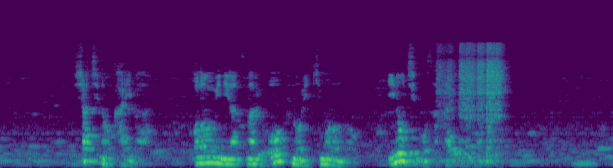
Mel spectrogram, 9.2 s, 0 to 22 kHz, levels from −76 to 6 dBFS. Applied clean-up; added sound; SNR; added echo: classical method WPE with log-MMSE.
